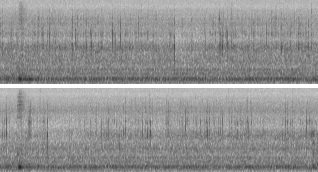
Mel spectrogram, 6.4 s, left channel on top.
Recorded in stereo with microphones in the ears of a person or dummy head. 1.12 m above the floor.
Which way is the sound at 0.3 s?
60° right (ahead or behind).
